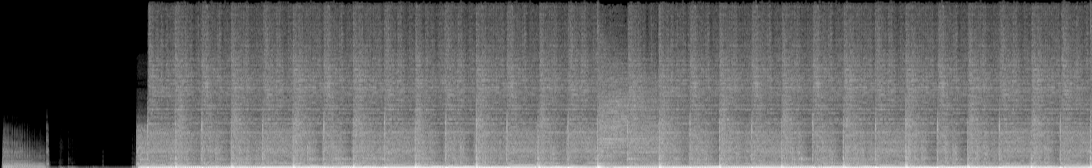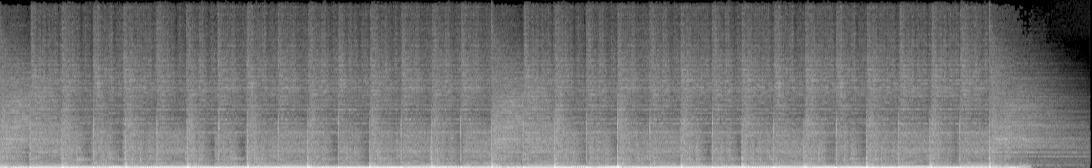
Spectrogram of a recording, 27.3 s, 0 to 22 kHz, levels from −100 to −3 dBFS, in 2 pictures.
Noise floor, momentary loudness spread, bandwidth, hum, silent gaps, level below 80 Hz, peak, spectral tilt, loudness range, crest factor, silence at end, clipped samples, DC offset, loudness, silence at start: -69 dBFS; 4 LU; over 20 kHz; none; none; -26 dBFS; 0 dBFS; -6.5 dB/octave; 2 LU; 14 dB; 0.4 s; under 0.1%; under 0.1%; -16 LUFS; 0.05 s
